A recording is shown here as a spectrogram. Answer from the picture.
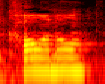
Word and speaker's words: colonel: there's our playset of the colonel or kernel i guess i forget that that's how you spell it because there's no r in there so it just looks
